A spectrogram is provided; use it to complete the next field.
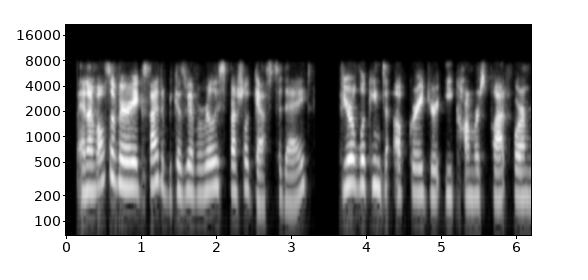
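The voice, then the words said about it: Slightly raspy voice. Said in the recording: “I'm sorry for a little bit of a raspy voice. I'm recovering from being sick”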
